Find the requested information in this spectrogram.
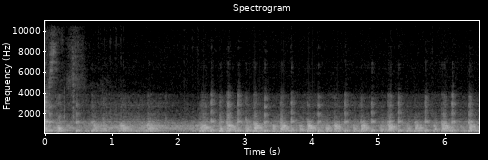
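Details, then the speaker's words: IVF pregnancy, heard by a midwife on Doppler after about a minute of searching: a brief scratchy probe noise, then rapid whooshing pulses at roughly 150 per minute; fetal heartbeat. "i just want to hear this heartbeat and eventually like they found it fortunately and we'll play that clip"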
